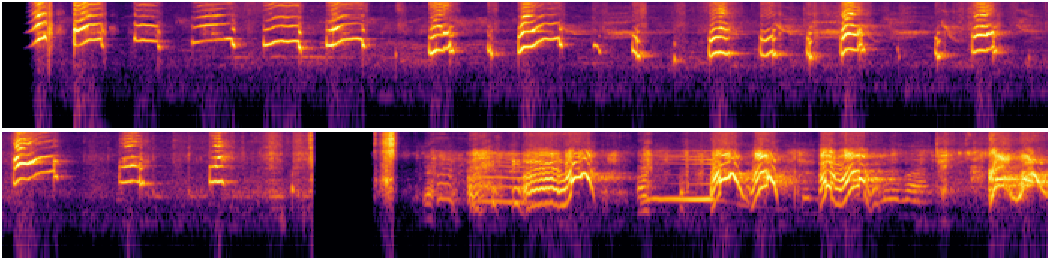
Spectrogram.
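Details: Dog whining: rapid series of high, tonal, rising-then-falling whimpers, several per second, rich in overtones; after about nine seconds the cries turn louder, rougher and more strained, ending in drawn-out whines.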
